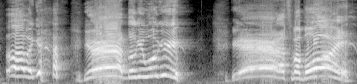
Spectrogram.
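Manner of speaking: high, loud screaming cheers; ecstatic cheering. Real, not acted. Streamer cheers on the dancing player, screaming with joy. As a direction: scream like a proud fan.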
